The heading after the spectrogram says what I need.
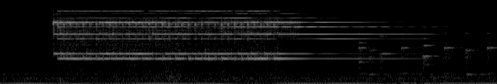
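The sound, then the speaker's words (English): A telephone bell rings out abruptly after a quiet start, a bright, sustained trilling ring that then breaks into weaker, choppy bursts and fades toward the end. “See, that other phone starts ringing, it turns off.”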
